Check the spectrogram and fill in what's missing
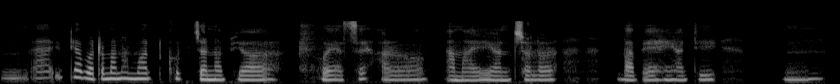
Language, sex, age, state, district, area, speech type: Assamese, female, 18-30, Assam, Lakhimpur, rural, spontaneous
